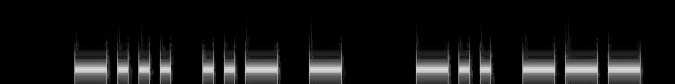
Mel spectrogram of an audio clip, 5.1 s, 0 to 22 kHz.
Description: Morse code, heard as a keyed tone, about 15 wpm, 700 Hz. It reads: BUT DO
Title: Sentences from Top 1500 Words 15wpm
